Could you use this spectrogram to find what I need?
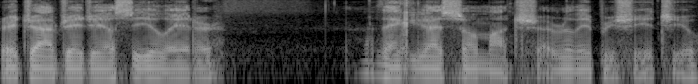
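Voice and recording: In a put-on character voice that is hoarse and raspy, the speaker goes at a moderate pace with fairly even intonation and long, frequent pauses. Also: man, very deep, low pitch for a man.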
